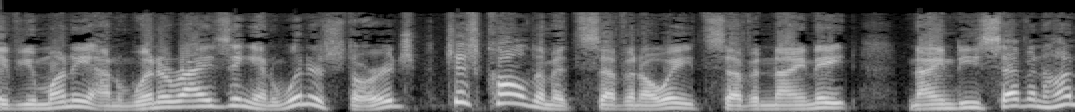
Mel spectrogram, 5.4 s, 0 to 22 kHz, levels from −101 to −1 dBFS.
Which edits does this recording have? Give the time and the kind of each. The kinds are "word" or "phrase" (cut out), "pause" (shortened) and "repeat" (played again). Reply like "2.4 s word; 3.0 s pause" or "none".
2.2 s pause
